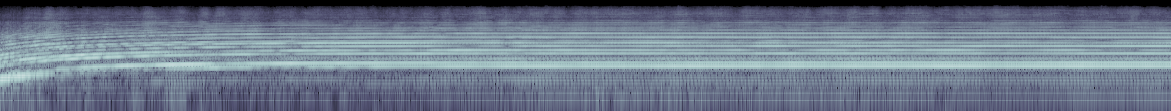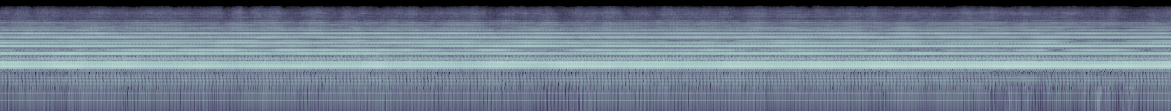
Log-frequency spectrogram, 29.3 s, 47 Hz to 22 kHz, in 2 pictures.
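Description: Federal Signal 3T22 three-tone outdoor warning siren finishing its wind-up, its chord rising and levelling off within the first few seconds, then holding a steady alert tone. This is a routine monthly test of the warning siren.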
